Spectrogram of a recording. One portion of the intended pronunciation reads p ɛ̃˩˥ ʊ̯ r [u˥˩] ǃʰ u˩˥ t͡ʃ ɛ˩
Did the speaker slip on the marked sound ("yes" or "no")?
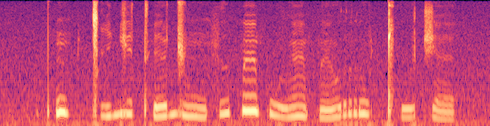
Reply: no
